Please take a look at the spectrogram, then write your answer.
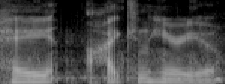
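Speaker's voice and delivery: plain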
